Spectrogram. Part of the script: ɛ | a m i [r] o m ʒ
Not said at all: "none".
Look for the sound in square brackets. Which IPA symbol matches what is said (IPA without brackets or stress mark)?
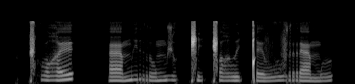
r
